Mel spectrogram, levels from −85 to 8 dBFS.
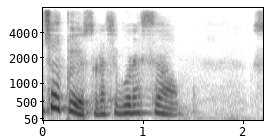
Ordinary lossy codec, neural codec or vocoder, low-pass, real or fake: none; codec, 44.1 kHz, 2.6 kbps, DAC; 7.2 kHz; fake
